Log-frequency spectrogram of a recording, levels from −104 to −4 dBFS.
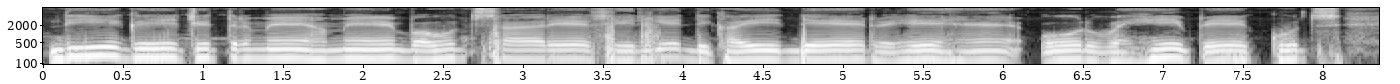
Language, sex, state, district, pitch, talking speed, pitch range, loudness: Hindi, male, Rajasthan, Bikaner, 140 Hz, 120 wpm, 135-150 Hz, -13 LUFS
